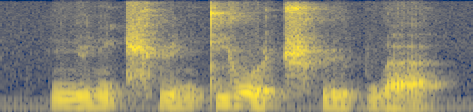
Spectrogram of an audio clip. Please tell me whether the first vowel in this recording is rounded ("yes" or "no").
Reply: yes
